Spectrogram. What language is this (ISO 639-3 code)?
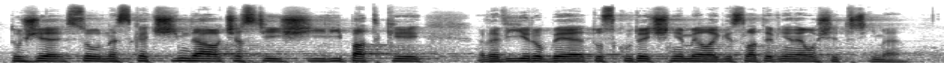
ces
